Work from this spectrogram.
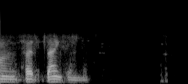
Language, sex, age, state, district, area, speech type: Kannada, male, 18-30, Karnataka, Chitradurga, rural, conversation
